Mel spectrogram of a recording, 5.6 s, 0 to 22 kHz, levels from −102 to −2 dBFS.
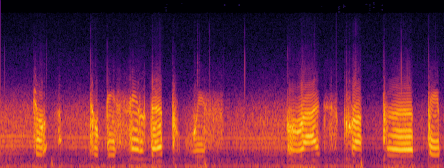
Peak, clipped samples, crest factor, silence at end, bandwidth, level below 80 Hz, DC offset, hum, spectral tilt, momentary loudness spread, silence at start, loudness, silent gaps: -4 dBFS; under 0.1%; 16 dB; 0 s; 6 kHz; -48 dBFS; under 0.1%; none; -6.5 dB/octave; 17 LU; 0 s; -19 LUFS; none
